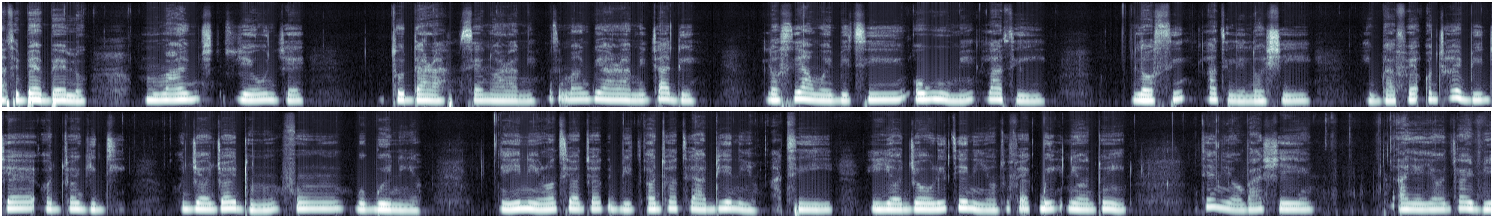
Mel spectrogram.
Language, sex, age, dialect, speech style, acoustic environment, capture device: Yoruba, female, 25-34, Nigeria - Ibadan, relaxed; focused, nature, mobile / macOS / Safari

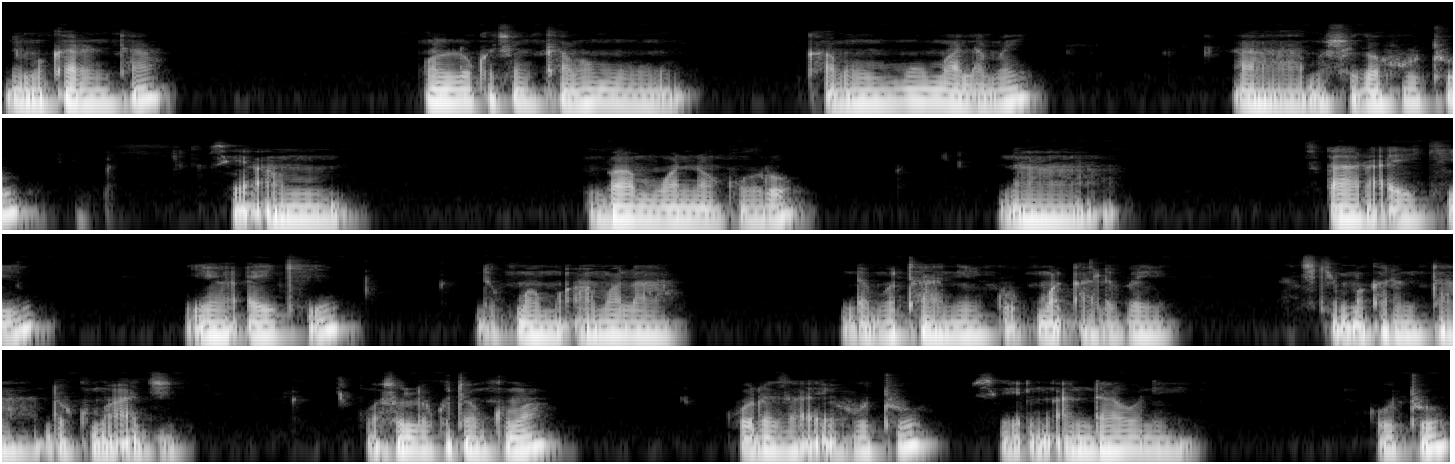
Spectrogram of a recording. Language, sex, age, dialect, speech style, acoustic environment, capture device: Hausa, male, 25-34, Nigeria - Kano, relaxed; focused, nature; silence, mobile / Linux / Chrome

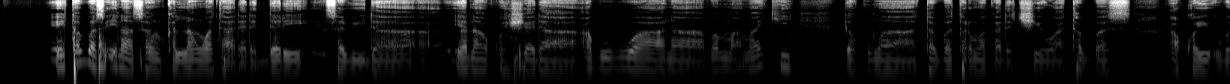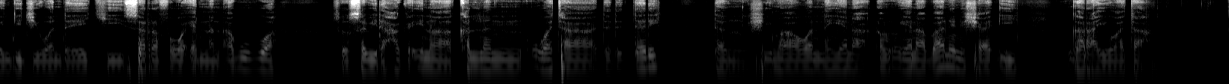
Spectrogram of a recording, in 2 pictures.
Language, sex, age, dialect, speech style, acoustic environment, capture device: Hausa, male, 35-44, Nigeria - Kano, happy; relaxed; excited; focused, silence; nature, mobile / Linux / Chrome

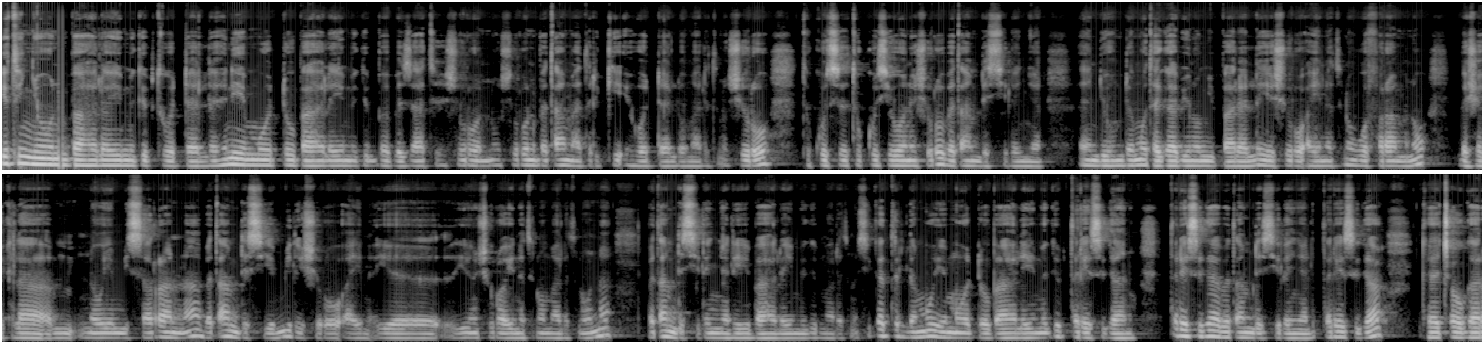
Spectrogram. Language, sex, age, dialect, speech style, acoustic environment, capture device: Amharic, male, 25-34, Ethiopia - Gondar, happy, silence, mobile / Linux / Chrome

